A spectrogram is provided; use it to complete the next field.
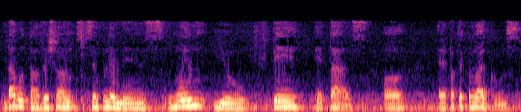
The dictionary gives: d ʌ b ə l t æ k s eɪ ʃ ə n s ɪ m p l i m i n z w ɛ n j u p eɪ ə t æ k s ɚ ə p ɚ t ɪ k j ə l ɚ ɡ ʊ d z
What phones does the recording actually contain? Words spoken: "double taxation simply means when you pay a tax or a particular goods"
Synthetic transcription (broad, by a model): d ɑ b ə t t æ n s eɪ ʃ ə n s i m p l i m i n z w ɛ n j u p eɪ ə t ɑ s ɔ ə p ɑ t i k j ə l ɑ ɡ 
